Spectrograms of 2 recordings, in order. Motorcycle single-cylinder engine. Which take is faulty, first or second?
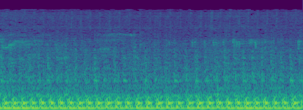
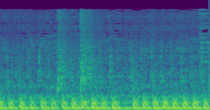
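second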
